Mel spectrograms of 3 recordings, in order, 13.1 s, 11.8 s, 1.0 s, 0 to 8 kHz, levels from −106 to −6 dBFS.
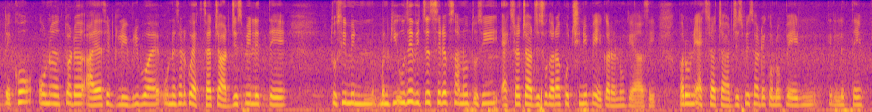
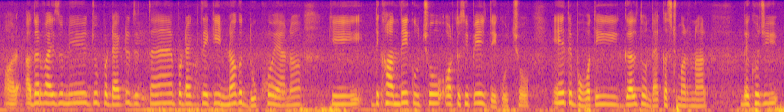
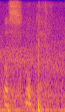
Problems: constant background noise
